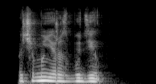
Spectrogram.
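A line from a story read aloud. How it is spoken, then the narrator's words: Grumbling. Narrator (Russian): проворчал дракон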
